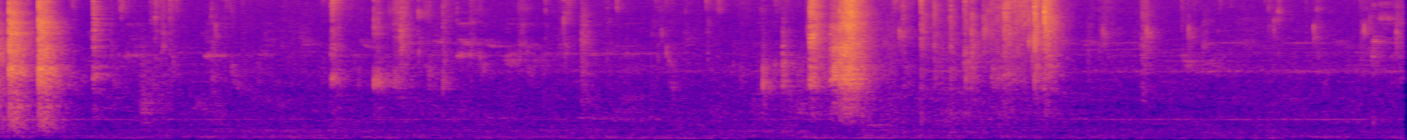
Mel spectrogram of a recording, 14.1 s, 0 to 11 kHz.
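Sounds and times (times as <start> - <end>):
foil seal crinkling: 8.1 - 10.7.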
